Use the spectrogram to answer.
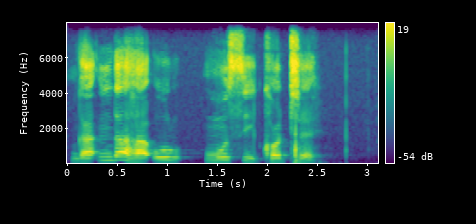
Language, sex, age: Venda, male, 25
